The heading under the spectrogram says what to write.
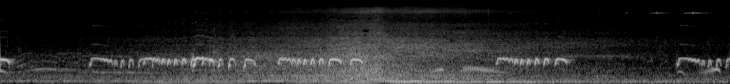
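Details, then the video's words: Local zebra dove singing vigorously, a loud-voiced bird used to prompt lazy doves to sing: short stuttering cooed phrases near one pitch, bursts of rapid rolled notes with pauses, under steady background hiss and a low rumble. "Perkutut lokal gacor Suara Besar Pancingan Perkutut Cepat Bunyi Gacor"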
